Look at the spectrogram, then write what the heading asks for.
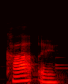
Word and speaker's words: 가을: The first word is ga-eul, which means autumn. In Korea, it lasts from September to November with seasonal foods including apples, oysters, and corn. Our second word is ga-eul, meaning scissors.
